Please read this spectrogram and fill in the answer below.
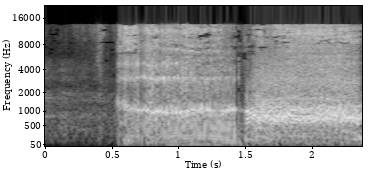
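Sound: lion roar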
